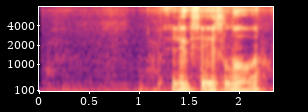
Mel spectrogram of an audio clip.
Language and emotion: Russian, neutral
